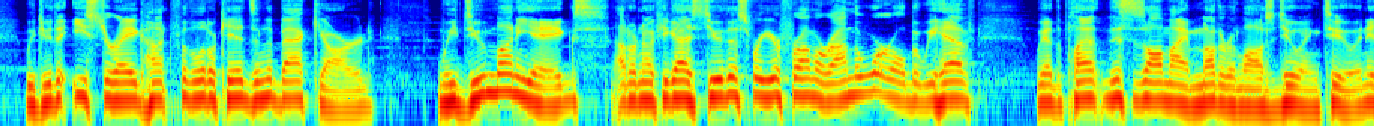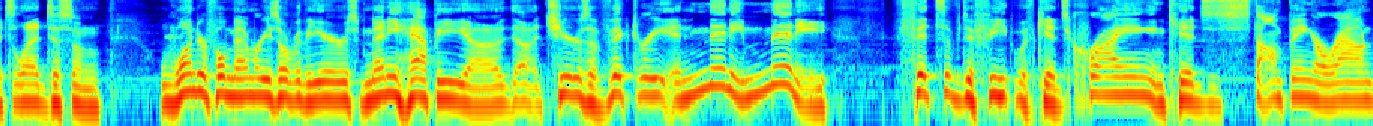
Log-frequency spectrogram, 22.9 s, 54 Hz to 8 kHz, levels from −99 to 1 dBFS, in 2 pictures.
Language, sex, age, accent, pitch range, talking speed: English, male, 30-49, American, 130-165 Hz, 195 wpm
